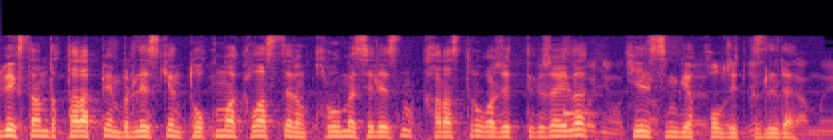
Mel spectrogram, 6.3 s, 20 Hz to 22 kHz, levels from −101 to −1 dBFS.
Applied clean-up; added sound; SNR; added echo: none; Bowed string instrument; 16 dB; none.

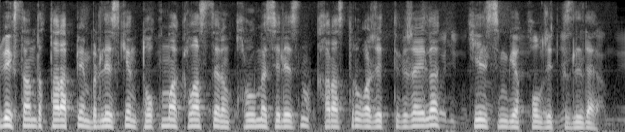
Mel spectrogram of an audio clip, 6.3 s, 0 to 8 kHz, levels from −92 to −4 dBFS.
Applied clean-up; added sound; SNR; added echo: neural separator model SepFormer DNS4.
